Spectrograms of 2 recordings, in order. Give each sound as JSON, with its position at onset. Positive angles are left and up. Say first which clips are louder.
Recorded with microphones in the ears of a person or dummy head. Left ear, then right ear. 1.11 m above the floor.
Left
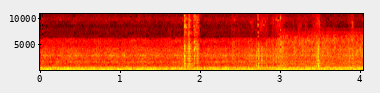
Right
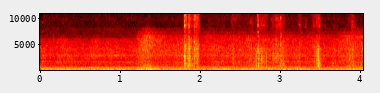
{"t": 1.8, "sound": "cutlery clinking", "louder": "even", "side_deg": 0}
